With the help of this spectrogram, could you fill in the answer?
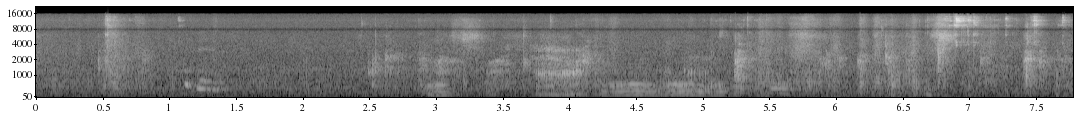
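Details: A wire-haired Dachshund mix playing with a Schipperke/Dachshund mix gives high, wavering whines and short yips, with scuffling and thuds between them.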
